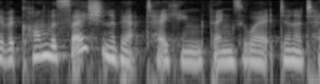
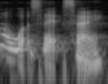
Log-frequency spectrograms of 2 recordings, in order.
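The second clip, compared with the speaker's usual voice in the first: mock innocent question; 9 semitones higher, 4 dB quieter than usual. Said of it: "you go".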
